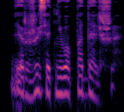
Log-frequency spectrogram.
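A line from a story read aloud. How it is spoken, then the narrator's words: Whisper. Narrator (Russian): шепнул Артур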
